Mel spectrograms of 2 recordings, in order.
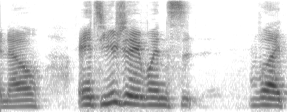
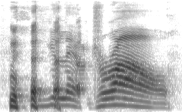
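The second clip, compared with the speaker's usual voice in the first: Southern drawl; slower than usual. Pretend. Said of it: "that Southern Belle drawl".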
